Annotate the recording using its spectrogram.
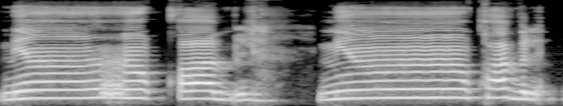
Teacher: نون ساکنہ کے بعد قاف مستعلیہ حروف ہے تو ہم نے قاف کے مخرج کے قریب جا کے غنہ کرنا ہے، ٹھیک ہے؟ اخفا کرنا ہے، سوری اخفا۔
